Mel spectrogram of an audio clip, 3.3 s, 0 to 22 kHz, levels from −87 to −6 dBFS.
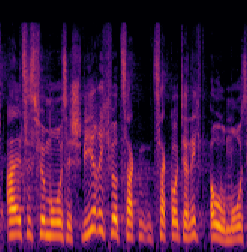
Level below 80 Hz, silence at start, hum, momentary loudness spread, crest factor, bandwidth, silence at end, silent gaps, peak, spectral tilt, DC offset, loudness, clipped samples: -74 dBFS; 0 s; none; 6 LU; 20 dB; 16 kHz; 0 s; none; -8 dBFS; -4.5 dB/octave; under 0.1%; -28 LUFS; under 0.1%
